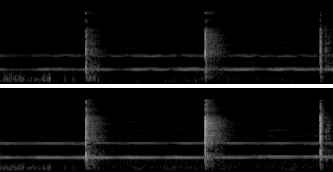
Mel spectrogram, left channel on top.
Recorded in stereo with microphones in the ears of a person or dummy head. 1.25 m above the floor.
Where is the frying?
I don't hear frying.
